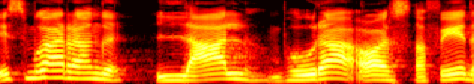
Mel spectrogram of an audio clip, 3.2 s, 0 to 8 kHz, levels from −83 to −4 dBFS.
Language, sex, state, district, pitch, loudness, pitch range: Hindi, male, Jharkhand, Garhwa, 175 Hz, -15 LUFS, 160-200 Hz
